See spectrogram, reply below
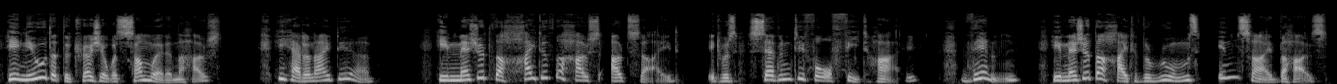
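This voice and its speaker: A reader voicing a nervous, talkative gentleman who speaks with eager excitement, in a storybook reading. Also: mid-range voice, a little slow, gravelly, breathy edge, dry recording, studio quality, voice pushed up, heavily acted.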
